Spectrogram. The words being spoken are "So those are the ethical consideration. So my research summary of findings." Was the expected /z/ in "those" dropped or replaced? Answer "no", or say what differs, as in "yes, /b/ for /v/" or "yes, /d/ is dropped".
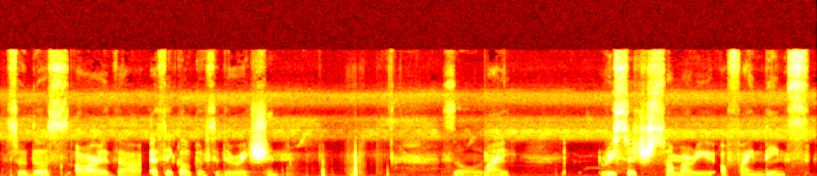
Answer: yes, /s/ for /z/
